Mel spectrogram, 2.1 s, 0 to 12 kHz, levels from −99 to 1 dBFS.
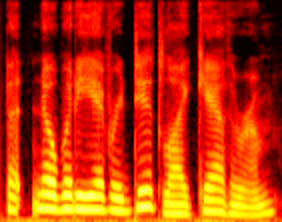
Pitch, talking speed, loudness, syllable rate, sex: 175 Hz, 170 wpm, -17 LUFS, 5.6 syllables/s, female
